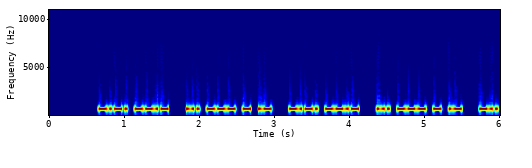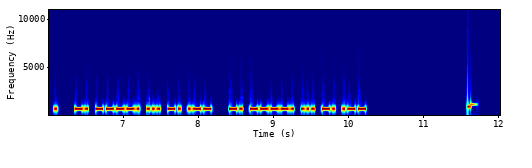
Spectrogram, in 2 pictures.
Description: Morse code, heard as a keyed tone, about 36 wpm, 700 Hz. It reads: CQ SOTA CQ SOTA DE N9SNW N9SNW
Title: SOTA QSO Practice 35wpm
